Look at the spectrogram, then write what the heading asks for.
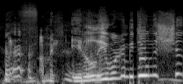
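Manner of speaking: laughing high-pitched glee; hyped-up crook. Retold or imitated. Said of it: "He's like".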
